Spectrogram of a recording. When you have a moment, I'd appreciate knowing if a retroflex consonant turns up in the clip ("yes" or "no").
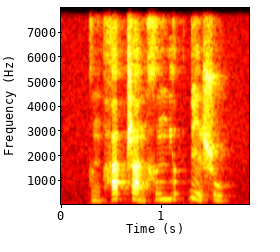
yes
